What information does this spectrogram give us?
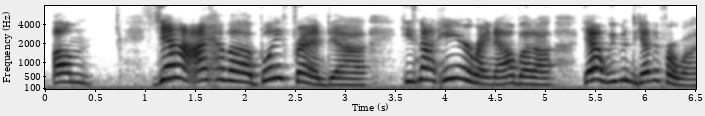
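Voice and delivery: nervous lie. Retold or imitated. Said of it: "I went".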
